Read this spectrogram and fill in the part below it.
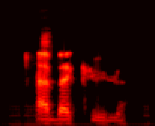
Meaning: plural of abacule
- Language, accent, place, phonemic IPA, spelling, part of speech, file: French, France, Lyon, /a.ba.kyl/, abacules, noun, LL-Q150 (fra)-abacules.wav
